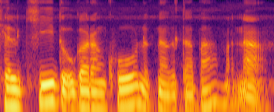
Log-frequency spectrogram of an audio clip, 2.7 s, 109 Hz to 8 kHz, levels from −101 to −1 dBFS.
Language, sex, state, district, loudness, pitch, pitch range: Garo, male, Meghalaya, South Garo Hills, -14 LUFS, 125 Hz, 115-140 Hz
